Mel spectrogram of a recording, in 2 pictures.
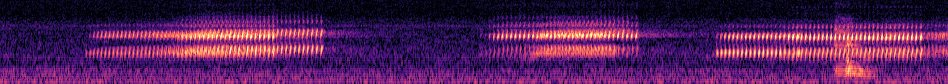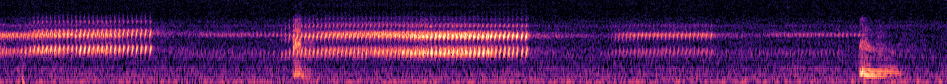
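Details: Several tree frogs calling together at night after a warm rainy summer day, giving harsh trilled bursts of one to two seconds, separated by quieter pauses, with occasional short falling chirps.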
